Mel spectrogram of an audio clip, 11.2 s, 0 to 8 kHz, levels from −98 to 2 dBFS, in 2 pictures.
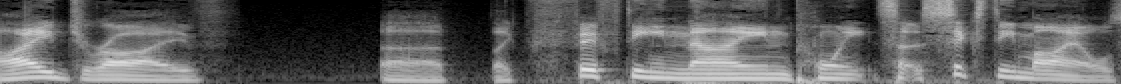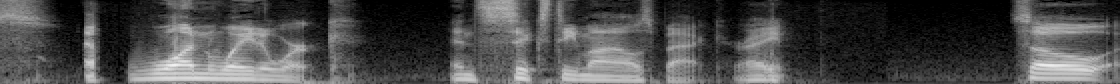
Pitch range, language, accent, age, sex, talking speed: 95-125 Hz, English, American, 30-49, male, 85 wpm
